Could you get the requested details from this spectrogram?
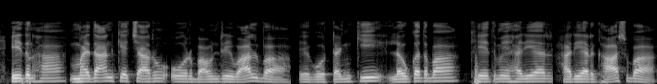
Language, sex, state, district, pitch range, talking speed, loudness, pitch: Bhojpuri, male, Bihar, Gopalganj, 125-150 Hz, 180 wpm, -18 LUFS, 135 Hz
